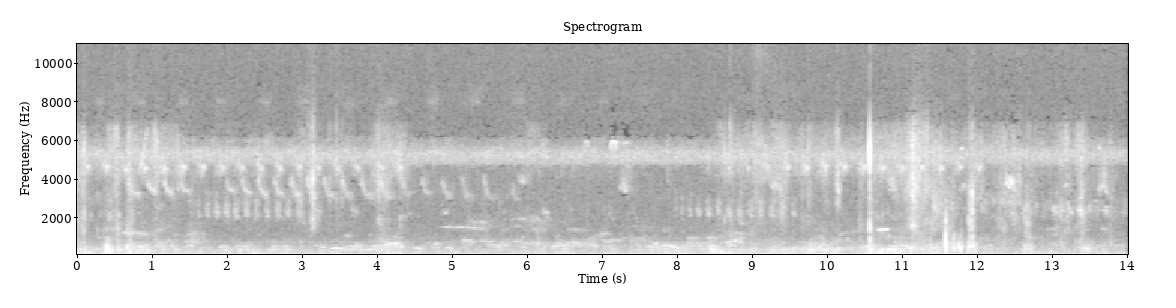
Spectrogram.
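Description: Faint outdoor field ambience: insects keep up a steady high-pitched drone, with runs of rapid chirps over it and a few sharp clicks.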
